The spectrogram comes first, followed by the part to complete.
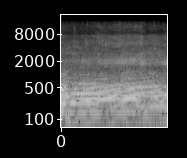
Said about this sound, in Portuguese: Motoqueiro filho da puta, hein? Nossa, como eu odeio barulho de moto.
